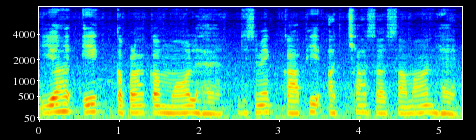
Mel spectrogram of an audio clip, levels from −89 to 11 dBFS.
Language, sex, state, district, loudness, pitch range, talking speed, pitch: Hindi, male, Jharkhand, Deoghar, -20 LUFS, 125-145 Hz, 135 wpm, 135 Hz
